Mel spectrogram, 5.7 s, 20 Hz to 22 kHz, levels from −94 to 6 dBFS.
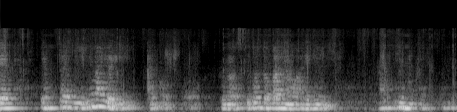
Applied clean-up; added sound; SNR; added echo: neural separator model SepFormer DNS4.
